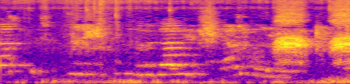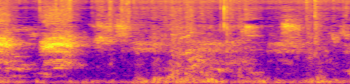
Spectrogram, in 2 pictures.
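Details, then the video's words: Crows fighting over food give three harsh caws, spaced about half a second apart, over a steady background of talking and low rumbling chatter. "Crows fight for Food | Crow Sound"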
